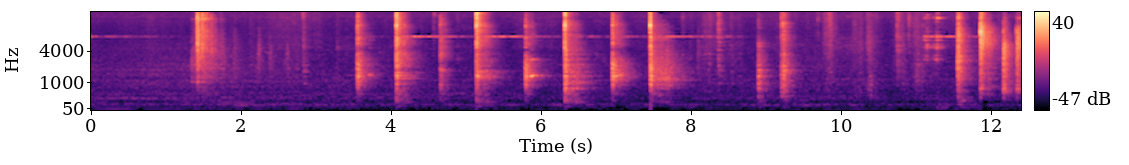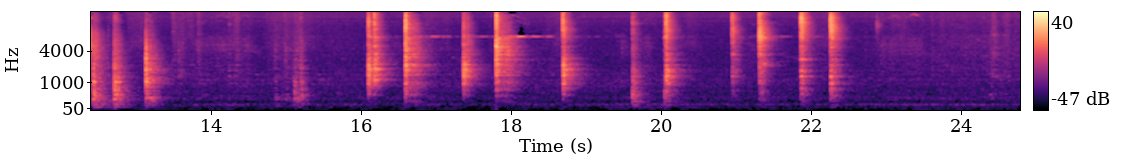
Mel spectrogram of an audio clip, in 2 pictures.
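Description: Claw hammer striking iron nails in a wooden board to knock them out: a long run of sharp, irregular blows, with a quick flurry near the middle.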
